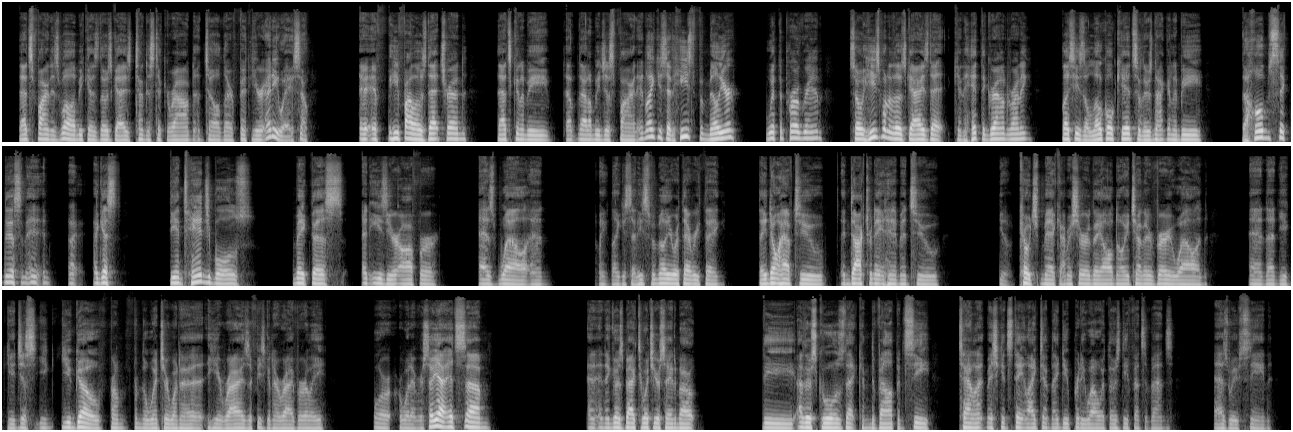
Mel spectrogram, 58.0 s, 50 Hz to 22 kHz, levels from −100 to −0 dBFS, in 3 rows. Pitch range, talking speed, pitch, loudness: 115-135 Hz, 175 wpm, 125 Hz, -25 LUFS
